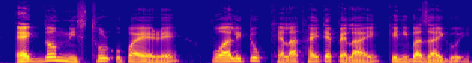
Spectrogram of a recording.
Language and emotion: Assamese, neutral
